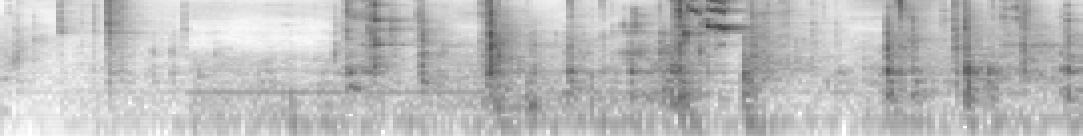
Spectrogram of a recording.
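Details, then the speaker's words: Short squeaks and creaks with each press stroke as brass cases with three firings go into the sizing die; the dirty brass drags in the die. "these cases being a little dirty getting squeaky on us you can hear that sizing die squeezing down"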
